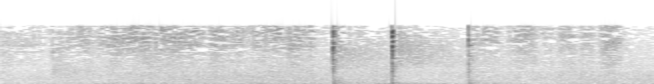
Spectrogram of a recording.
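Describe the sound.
Handwriting on a page while annotating notes, heard as a faint, steady scratching with a few sharp taps of the pen in the second half.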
